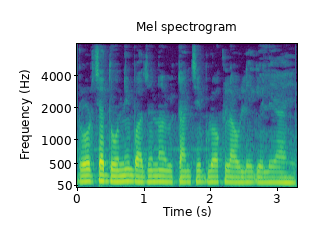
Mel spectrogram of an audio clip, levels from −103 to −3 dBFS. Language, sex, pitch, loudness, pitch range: Marathi, male, 115 Hz, -18 LUFS, 110-120 Hz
